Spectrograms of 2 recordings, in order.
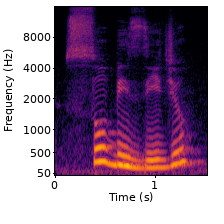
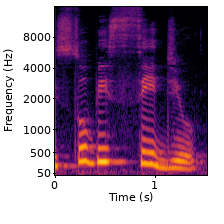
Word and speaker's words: subsídio: Pois é, Thaís, é interessante porque a regra geral da língua portuguesa, o S ele tem som de Z quando ele está entre duas vogais.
